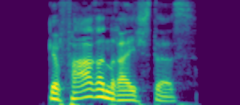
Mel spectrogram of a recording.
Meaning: strong/mixed nominative/accusative neuter singular superlative degree of gefahrenreich
- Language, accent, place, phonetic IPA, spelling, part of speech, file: German, Germany, Berlin, [ɡəˈfaːʁənˌʁaɪ̯çstəs], gefahrenreichstes, adjective, De-gefahrenreichstes.ogg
